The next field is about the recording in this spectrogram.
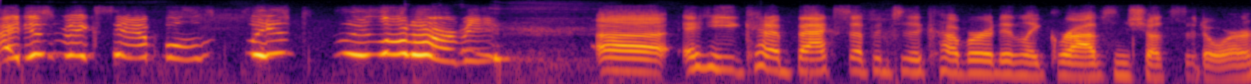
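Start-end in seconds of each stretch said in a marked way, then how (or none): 0.0-2.5 very high, cowering, frightened begging. Voicing a cornered cook flattened against a wall: frightened pleading cook. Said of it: "so you kinda lead him towards, like".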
